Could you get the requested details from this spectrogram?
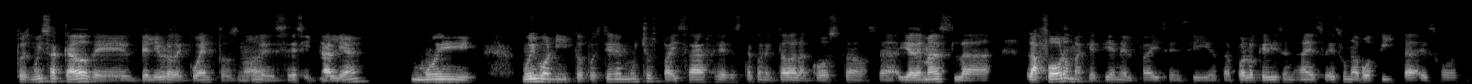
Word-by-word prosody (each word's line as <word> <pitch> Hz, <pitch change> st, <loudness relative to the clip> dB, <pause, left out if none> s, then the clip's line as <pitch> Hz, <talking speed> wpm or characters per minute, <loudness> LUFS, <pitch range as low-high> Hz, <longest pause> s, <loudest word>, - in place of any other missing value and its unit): Pues 110 Hz, -, -4 dB
muy 125 Hz, +3 st, -2 dB
sacado 140 Hz, 0 st, +7 dB
del 100 Hz, -3 st, -5 dB
del 105 Hz, -, -2 dB
libro 115 Hz, +1 st, -1 dB
de 95 Hz, -3 st, -4 dB
cuentos, 105 Hz, -3 st, -4 dB
¿no? 95 Hz, 0 st, -4 dB
Es 95 Hz, -1 st, -8 dB
es 110 Hz, -, -5 dB
Italia, 105 Hz, +9 st, +1 dB, 0.4 s
muy 115 Hz, -1 st, +1 dB, 0.4 s
muy 130 Hz, +2 st, +8 dB
bonito, 125 Hz, -3 st, +2 dB
pues, 110 Hz, 0 st, -10 dB
tiene 125 Hz, +2 st, -3 dB
muchos 130 Hz, +2 st, -8 dB
paisajes, 115 Hz, -1 st, -1 dB
está 110 Hz, +1 st, -12 dB
conectado 110 Hz, 0 st, 0 dB
a 110 Hz, -, +3 dB
la -, -, -6 dB
costa, 105 Hz, 0 st, -7 dB
o 100 Hz, -, -13 dB
sea, 105 Hz, -, -7 dB
y 110 Hz, 0 st, -1 dB
además 115 Hz, +3 st, +3 dB
la 95 Hz, -2 st, -2 dB, 0.3 s
la -, -, +8 dB
forma -, -, +6 dB
que -, -, -10 dB
tiene 115 Hz, -2 st, -8 dB
el 105 Hz, -, -12 dB
país 110 Hz, +1 st, -8 dB
en 105 Hz, -2 st, -16 dB
sí, 105 Hz, +1 st, -13 dB
o 100 Hz, -, -14 dB
sea, 105 Hz, -, -11 dB
por 110 Hz, -, -2 dB
lo 110 Hz, -, -3 dB
que -, -, -4 dB
dicen: 115 Hz, 0 st, -6 dB
"Ah, 115 Hz, -, -1 dB
es 110 Hz, 0 st, -8 dB
es 120 Hz, -, -7 dB
una 120 Hz, -2 st, -3 dB
botita, 110 Hz, +1 st, -3 dB
es 110 Hz, +1 st, -10 dB
un 110 Hz, 0 st, -14 dB
110 Hz, 205 wpm, -26 LUFS, 105-115 Hz, 0.4 s, muy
